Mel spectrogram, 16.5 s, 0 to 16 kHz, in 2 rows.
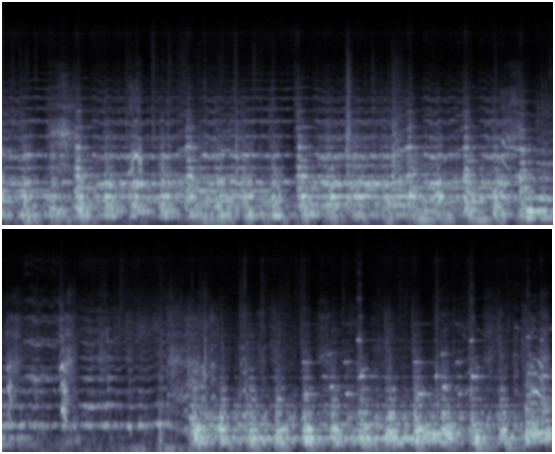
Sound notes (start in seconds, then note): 8.7 Hundra grunting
